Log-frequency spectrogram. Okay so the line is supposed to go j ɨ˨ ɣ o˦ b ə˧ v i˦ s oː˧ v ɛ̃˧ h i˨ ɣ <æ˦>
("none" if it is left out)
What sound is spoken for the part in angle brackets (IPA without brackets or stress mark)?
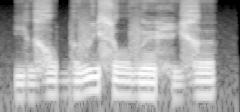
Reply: ə˦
